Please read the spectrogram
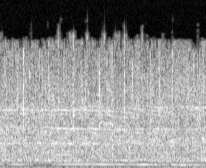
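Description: Basketball arena sound with music: one long held note that slowly sinks in pitch, over steady crowd noise.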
